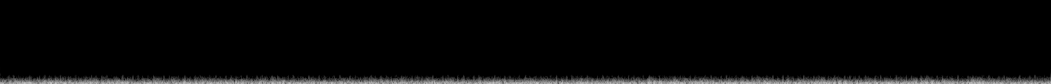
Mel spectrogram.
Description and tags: Starship bridge ambience
Sound of perhaps a bridge on a starship. Could be used in multiple ways/scenarios. great seamless loop.
alien, ambience, background, loop, seamless, space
